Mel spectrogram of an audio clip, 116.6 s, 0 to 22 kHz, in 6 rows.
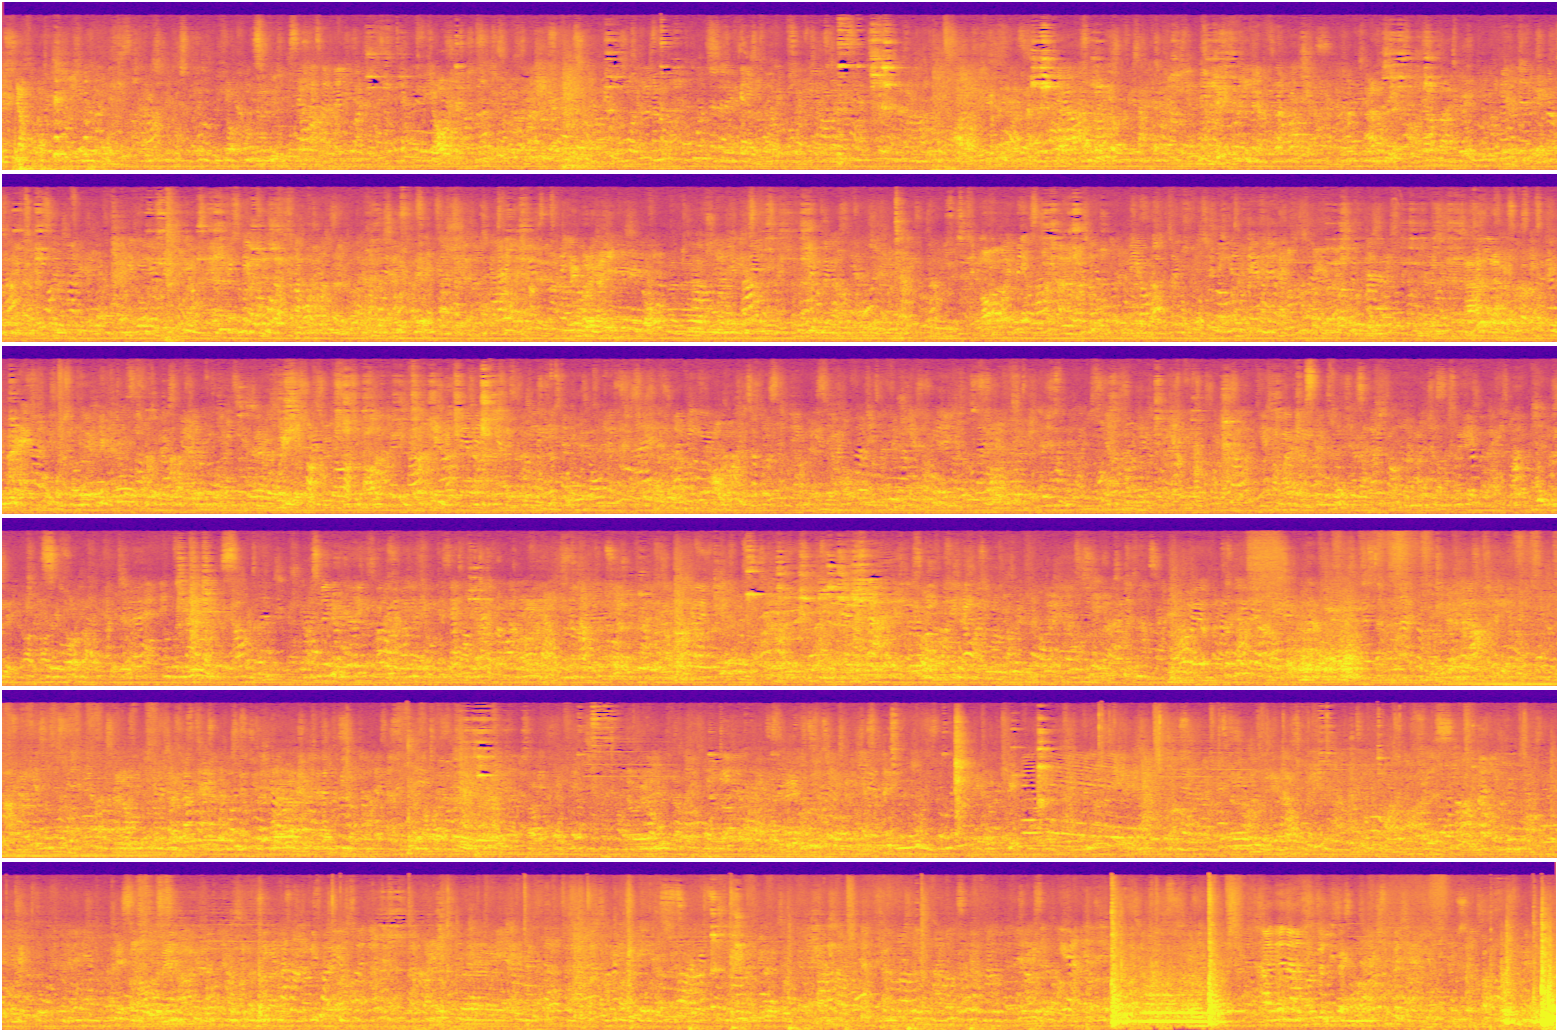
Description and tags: Recorded at large cafe in Sweden with a Zoom H4n Pro. You can hear people, murmur, rattle etc (no music)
